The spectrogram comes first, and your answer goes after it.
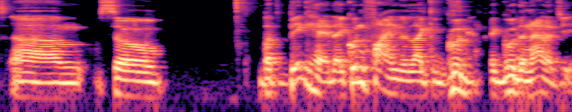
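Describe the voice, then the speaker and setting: A man in an Israeli accent at a medium pitch and very slow pace, with very even loudness. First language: Hebrew. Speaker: tech product executive. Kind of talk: casual interview.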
